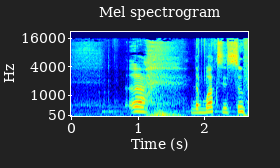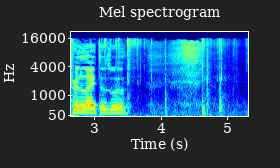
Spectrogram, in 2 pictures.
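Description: A blade slices and tears through packing tape on a cardboard box.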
